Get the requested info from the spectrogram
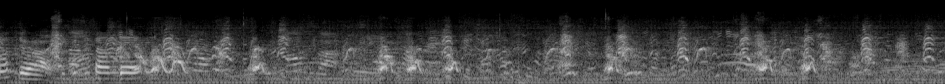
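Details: Cairn Terrier barking during an agility run at an Akita agility club debut. Sharp yips and barks come in quick irregular bursts over steady crowd chatter and people talking nearby.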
